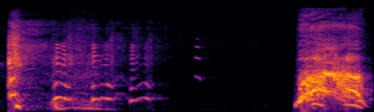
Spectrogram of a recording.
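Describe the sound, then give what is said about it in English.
A person bleats like a goat in wavering, nasal cries, a long quavering call followed after a pause by a short, loud, strained bleat. “That is kind of how goats sound.”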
